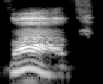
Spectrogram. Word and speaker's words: vav: it's four letters is the VAV now that spell w-a-w but we pronounce it um v-a-w so a lot of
